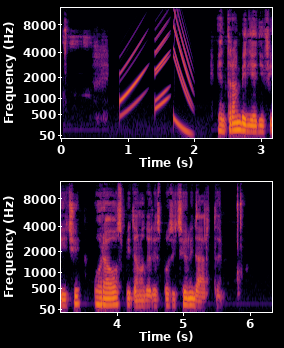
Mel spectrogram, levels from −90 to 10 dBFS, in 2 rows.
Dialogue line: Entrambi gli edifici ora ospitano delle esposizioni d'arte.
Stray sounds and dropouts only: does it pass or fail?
fail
